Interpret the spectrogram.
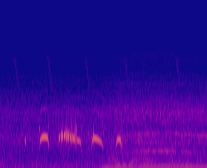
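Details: One full spotted dove phrase: a faint pip, a mellow coo, a wavering rolled coo, then two softer falling hoots. Light ticking and a low hum follow.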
